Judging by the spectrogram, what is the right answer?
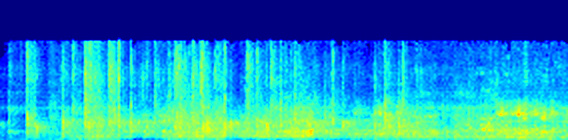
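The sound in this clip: A comedy club audience at a local club applauds amid chatter and scattered laughter. Clapping builds after the first second and stays fairly full, mixed with talking voices throughout.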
